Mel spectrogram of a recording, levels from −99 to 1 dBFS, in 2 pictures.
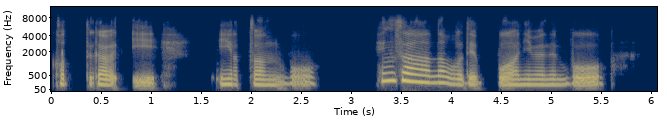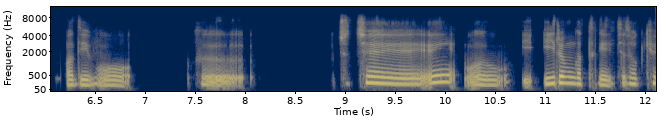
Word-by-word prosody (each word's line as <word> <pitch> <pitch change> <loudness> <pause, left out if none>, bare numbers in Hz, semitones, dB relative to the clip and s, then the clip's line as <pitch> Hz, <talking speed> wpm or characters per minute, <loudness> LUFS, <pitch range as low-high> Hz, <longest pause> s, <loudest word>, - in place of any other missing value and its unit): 것 - - -3 0.2
그니까 - - +2
이 - - -3 0.6
이 185 - +1
어떤 175 +1 -3
뭐 220 -1 -4 0.6
행사나 280 -6 +4
뭐 190 -3 -1
어디 90 - 0 0.2
뭐 85 +1 +2
아니면은 175 +1 -2
뭐 - - 0 0.7
어디 170 0 +1
뭐 165 -4 -1 0.6
그 405 +1 0 1.0
주최에 210 +3 +3
뭐 165 -1 0 0.2
이 - - -6
이름 215 +2 +4
같은 200 -2 -2
게 170 - +1
이제 200 +6 -5
적혀 200 +2 -2
195 Hz, 195 characters per minute, -26 LUFS, 175-230 Hz, 1.0 s, 행사나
